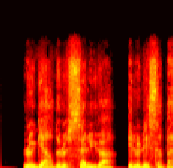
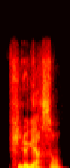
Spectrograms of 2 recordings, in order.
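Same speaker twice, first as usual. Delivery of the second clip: plain reading voice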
